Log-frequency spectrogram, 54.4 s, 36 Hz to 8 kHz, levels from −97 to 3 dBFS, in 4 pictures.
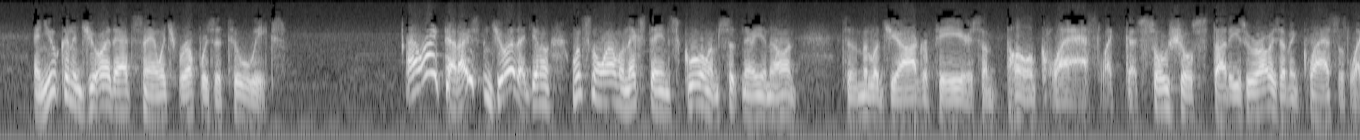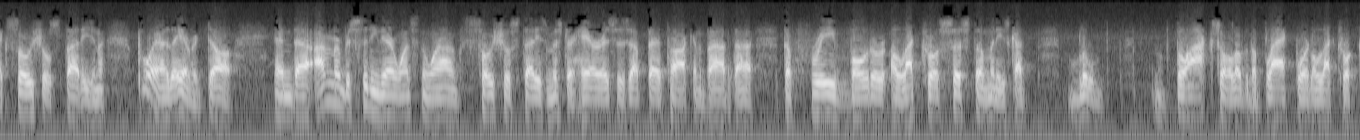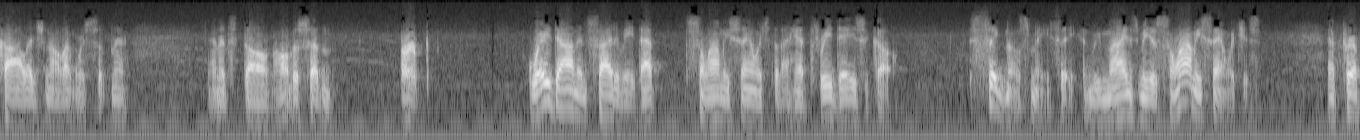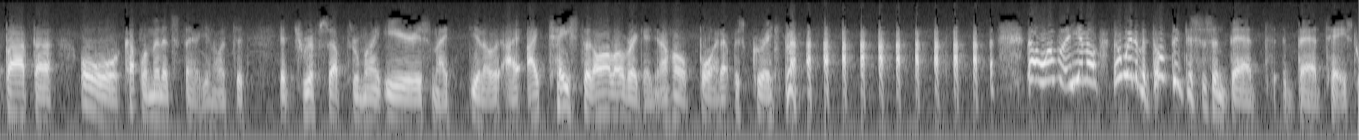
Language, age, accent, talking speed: English, 60-79, American, 210 wpm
